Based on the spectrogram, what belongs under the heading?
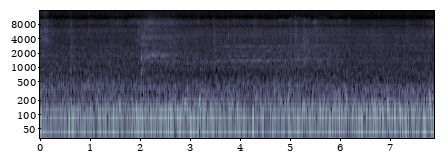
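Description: Steady low rumble of a moving passenger train heard from inside the coach, wheels running on the track.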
